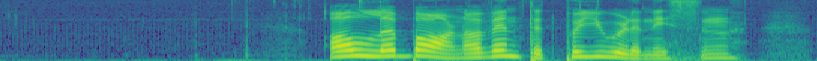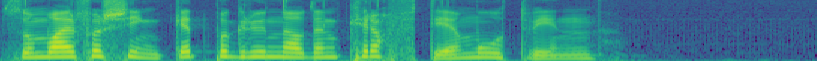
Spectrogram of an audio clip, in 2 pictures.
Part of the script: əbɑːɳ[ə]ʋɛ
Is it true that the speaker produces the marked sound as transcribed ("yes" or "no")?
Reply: no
